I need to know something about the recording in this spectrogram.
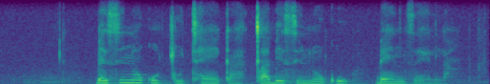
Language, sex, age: Xhosa, female, 22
